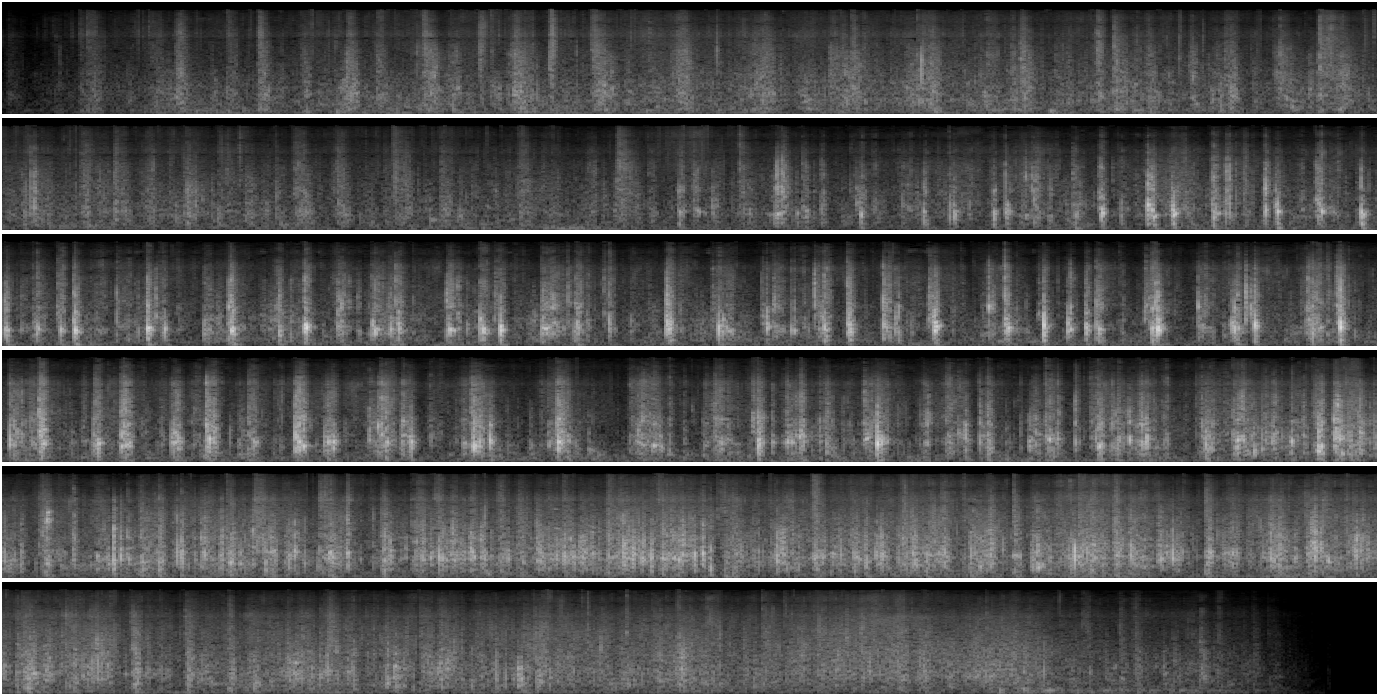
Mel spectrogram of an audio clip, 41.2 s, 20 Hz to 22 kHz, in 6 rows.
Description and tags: Horsewagon horse walking slowly ext
Horsewagon from 18th century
